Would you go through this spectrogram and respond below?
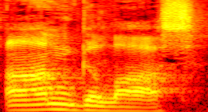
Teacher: the first gamma is pronounced as a gamma nasal, as an N sound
